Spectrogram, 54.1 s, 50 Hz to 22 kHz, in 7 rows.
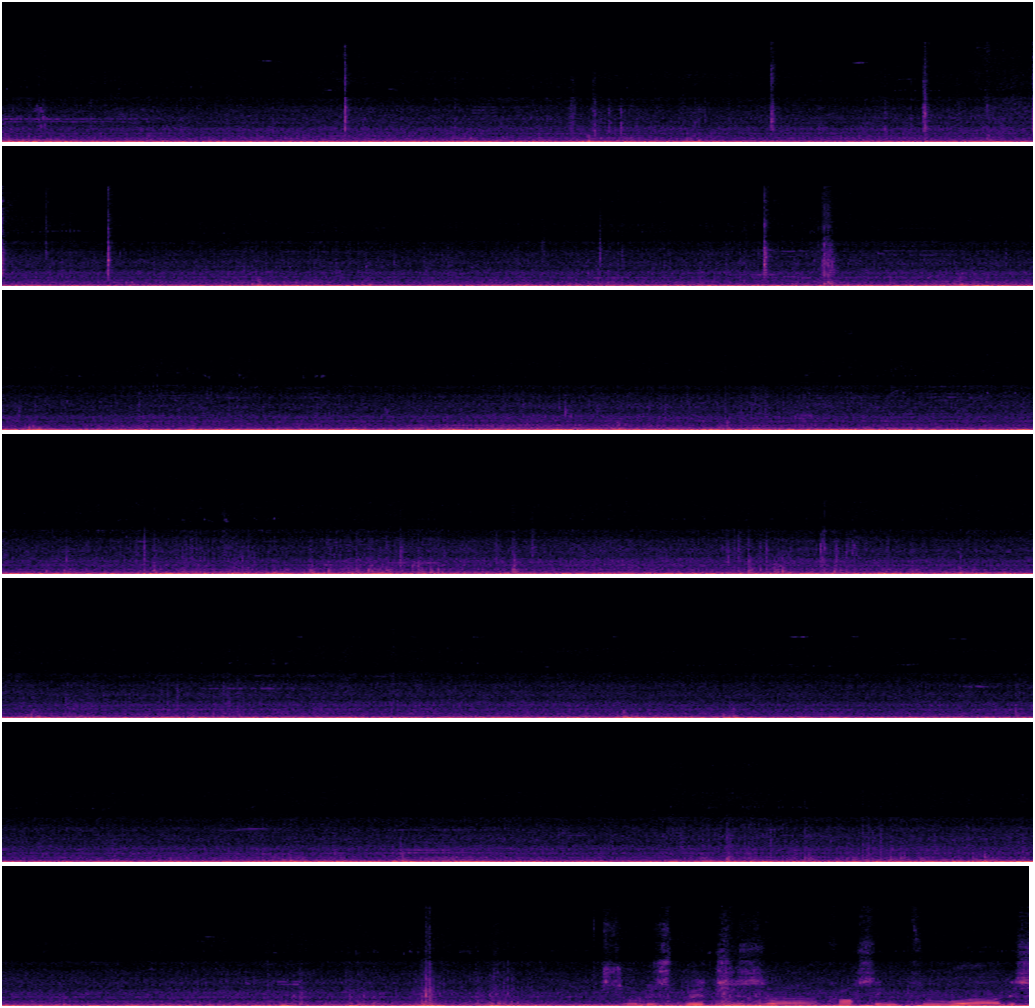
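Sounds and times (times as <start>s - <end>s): car engine and tyres on wet road: 0.0s - 54.0s.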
